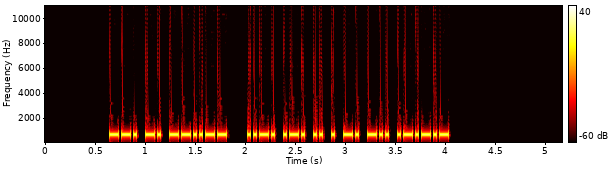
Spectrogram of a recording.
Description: Morse code, heard as a keyed tone, about 40 wpm, 700 Hz. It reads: GN, FRIEND.
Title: Sentences from Top 300 Words and Abbreviations 40wpm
